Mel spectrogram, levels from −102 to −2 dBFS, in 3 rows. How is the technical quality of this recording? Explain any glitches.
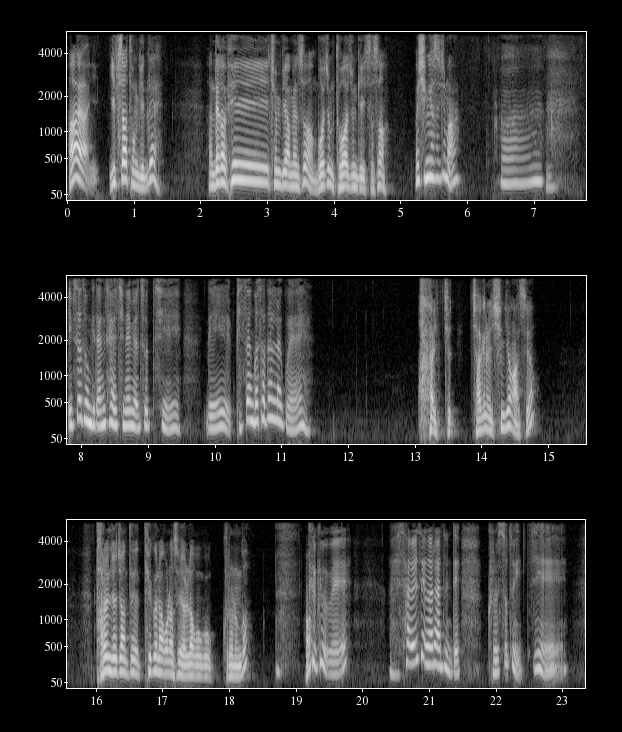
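No glitches or technical faults are audible anywhere in this speech recording.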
